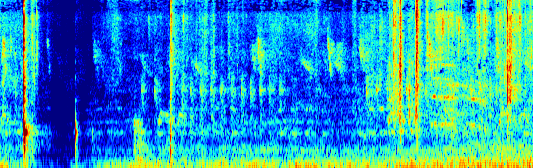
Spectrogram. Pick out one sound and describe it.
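Wood cracks and splinters as a log is pried apart by hand.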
